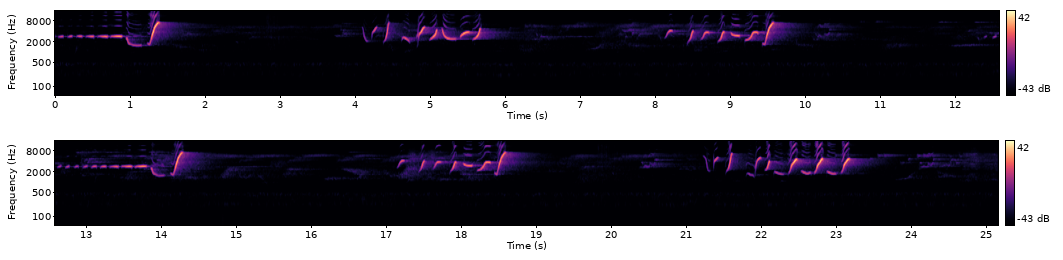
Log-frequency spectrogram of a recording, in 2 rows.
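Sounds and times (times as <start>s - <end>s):
golden whistler whistled song: 0.0s - 1.7s, 4.1s - 5.9s, 7.1s - 9.8s, 12.0s - 15.1s, 16.1s - 18.8s, 20.4s - 25.0s.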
